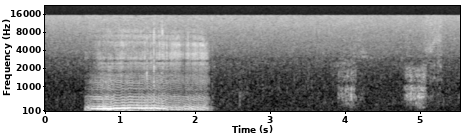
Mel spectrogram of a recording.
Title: Cat Snoring and Twitching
